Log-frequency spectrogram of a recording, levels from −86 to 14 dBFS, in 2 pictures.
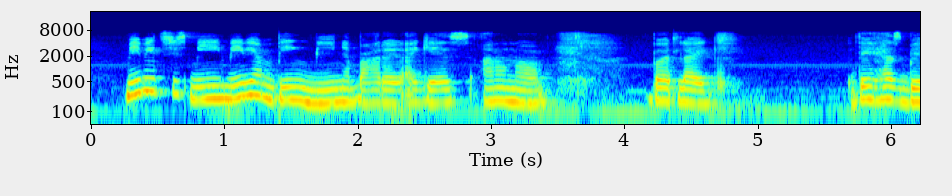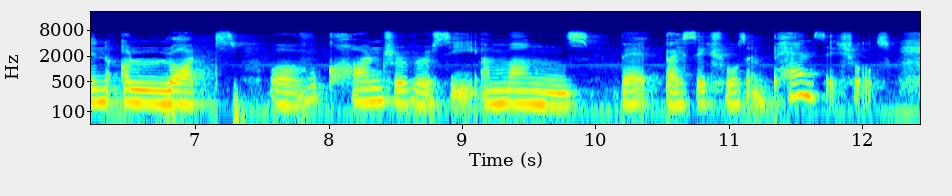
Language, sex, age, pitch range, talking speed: English, female, 20-39, 125-175 Hz, 135 wpm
